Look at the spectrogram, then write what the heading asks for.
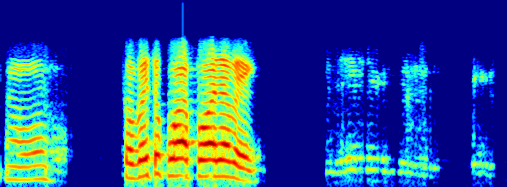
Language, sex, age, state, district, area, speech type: Bengali, female, 18-30, West Bengal, Uttar Dinajpur, urban, conversation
